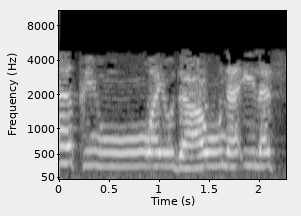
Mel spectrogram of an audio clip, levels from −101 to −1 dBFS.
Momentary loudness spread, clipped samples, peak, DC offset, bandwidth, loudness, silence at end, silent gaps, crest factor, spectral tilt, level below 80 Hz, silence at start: 7 LU; under 0.1%; -6 dBFS; under 0.1%; 5 kHz; -18 LUFS; 0.1 s; none; 14 dB; -7.5 dB/octave; -58 dBFS; 0 s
